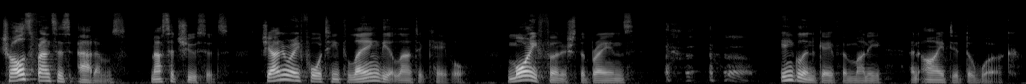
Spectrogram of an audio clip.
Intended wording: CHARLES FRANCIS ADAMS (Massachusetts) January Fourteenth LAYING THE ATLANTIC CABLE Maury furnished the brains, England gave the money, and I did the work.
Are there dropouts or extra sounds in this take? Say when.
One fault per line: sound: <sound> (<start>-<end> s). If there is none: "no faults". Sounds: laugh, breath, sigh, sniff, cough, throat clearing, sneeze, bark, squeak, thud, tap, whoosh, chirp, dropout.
sound: cough (6.6-7.6 s)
